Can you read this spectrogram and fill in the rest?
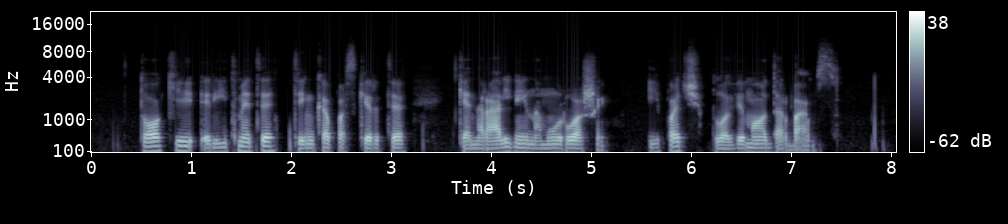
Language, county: Lithuanian, Klaipėda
